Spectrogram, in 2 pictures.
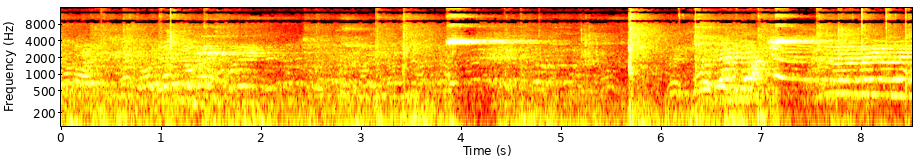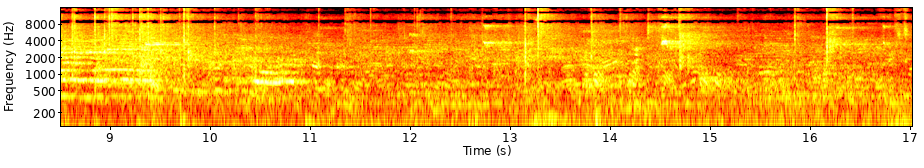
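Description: Young men shout and cheer in a large echoing gym.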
